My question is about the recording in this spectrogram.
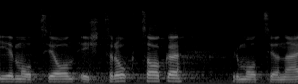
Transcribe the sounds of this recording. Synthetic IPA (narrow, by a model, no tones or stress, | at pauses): iemɔt͡sjoːnɪʃt͡sɾʊkt͡sɔɡ̥ə | d̥əɾmɔt͡sjona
